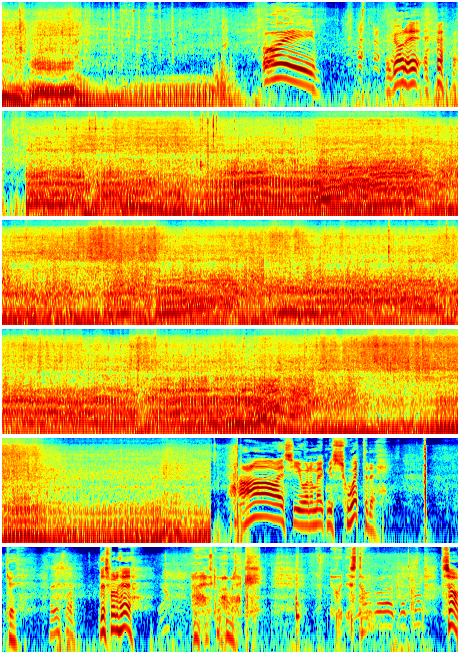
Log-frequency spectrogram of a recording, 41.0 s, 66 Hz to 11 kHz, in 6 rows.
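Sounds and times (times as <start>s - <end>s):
motorcycle engine revving: 0.0s - 3.6s, 7.2s - 30.5s.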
